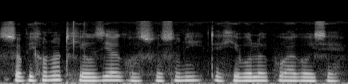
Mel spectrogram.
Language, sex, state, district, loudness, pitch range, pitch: Assamese, male, Assam, Sonitpur, -17 LUFS, 170-185 Hz, 175 Hz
